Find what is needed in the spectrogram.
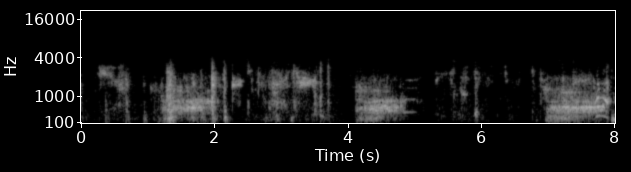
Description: very loud snoring like a pig lol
